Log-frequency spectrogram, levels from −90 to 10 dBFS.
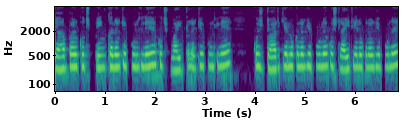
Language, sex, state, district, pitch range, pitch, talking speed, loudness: Hindi, female, Delhi, New Delhi, 260-280 Hz, 270 Hz, 260 wpm, -15 LUFS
